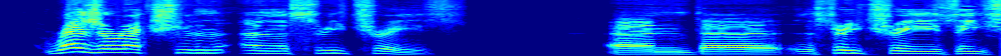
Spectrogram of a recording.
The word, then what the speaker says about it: trai: It's Resurrection and the Three Trees. And the three trees, each spelled T-R-A-I, pronounced tree.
